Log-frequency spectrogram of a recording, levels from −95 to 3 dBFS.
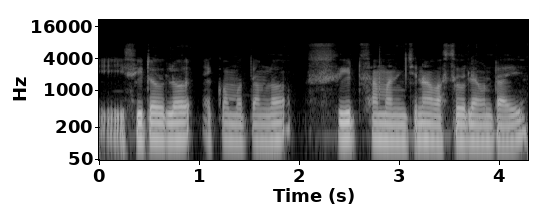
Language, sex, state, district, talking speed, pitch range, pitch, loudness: Telugu, male, Andhra Pradesh, Guntur, 110 wpm, 115-125 Hz, 120 Hz, -32 LUFS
